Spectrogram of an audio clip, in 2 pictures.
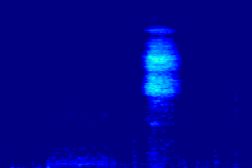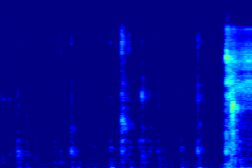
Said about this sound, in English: The most intense typing.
